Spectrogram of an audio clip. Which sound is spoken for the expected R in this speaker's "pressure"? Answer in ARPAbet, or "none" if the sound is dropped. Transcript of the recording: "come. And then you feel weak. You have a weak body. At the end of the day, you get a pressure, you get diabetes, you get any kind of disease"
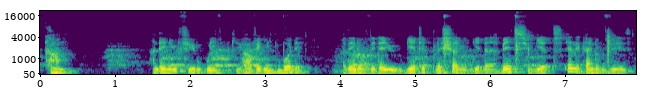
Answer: L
